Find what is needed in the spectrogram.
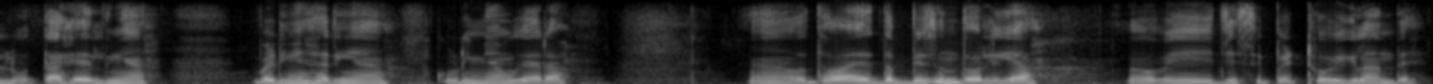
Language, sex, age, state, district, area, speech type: Dogri, female, 18-30, Jammu and Kashmir, Udhampur, rural, spontaneous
